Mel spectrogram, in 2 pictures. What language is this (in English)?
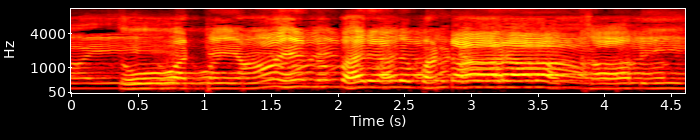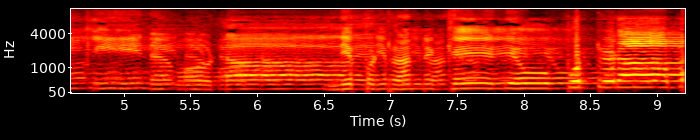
Arabic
